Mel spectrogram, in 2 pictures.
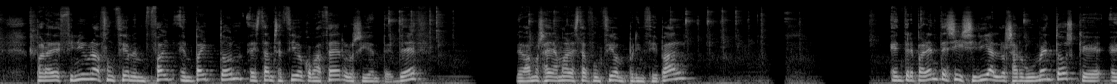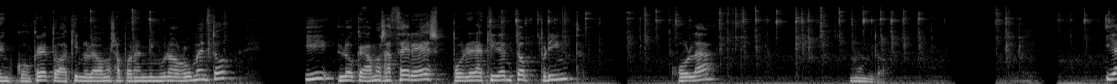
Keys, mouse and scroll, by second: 0.0 typing, 0.2 Return, 3.7-7.8 typing, 9.2 Escape, 10.2 l, 12.1-12.6 typing, 13.2 Return, 15.8-22.2 typing, 21.2 Escape.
